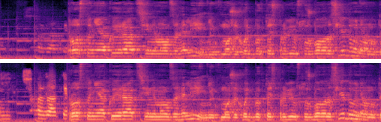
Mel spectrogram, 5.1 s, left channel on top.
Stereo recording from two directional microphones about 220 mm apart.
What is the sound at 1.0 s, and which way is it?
A man's voice, 35° right (ahead or behind).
